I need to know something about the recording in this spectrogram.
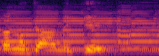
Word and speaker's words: तनु जान के: दायक चार बुद्ध हीन तनु जान के सुमिरो पवन कुमार बुद्ध हीन तनु जानकी नहीं होगा कई आदमी प्रोनाउंस करते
